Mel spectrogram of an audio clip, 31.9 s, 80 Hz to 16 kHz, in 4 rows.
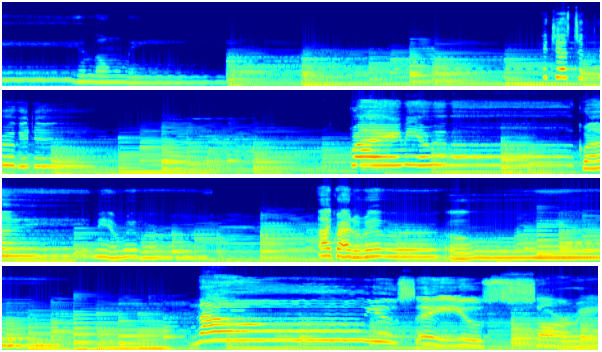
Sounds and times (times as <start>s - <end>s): Piano: 0.0s - 2.1s, 3.0s - 31.8s.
